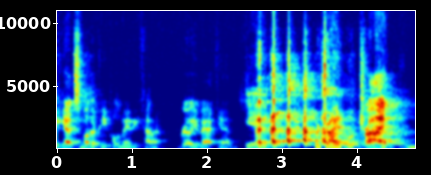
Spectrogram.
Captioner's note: laughs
